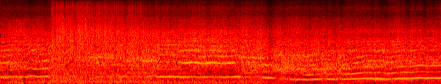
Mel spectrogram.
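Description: Tyres squeal and hiss on the pavement as the car slides.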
